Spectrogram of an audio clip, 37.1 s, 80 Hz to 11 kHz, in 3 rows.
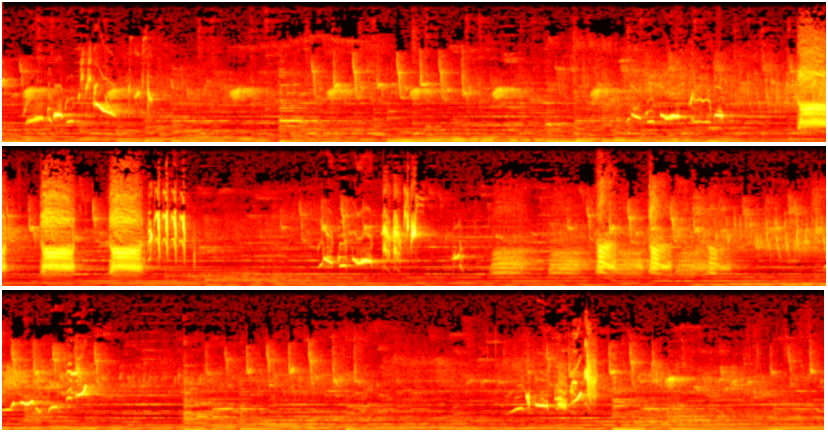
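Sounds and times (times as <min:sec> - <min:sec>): calm keyboard music: 0:00.0 - 0:37.0
small birds chirping: 0:00.0 - 0:37.0
crow cawing: 0:11.9 - 0:15.2, 0:19.2 - 0:23.6.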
